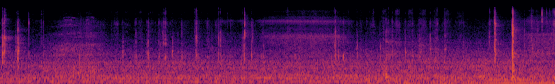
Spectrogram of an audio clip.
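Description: Faint rubbing and small scattered clicks as gloved hands work an old rubber motorcycle throttle grip, cut open lengthwise, off the handlebar. The sharpest click comes about five seconds in.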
